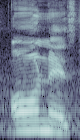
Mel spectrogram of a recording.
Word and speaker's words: honest: Okay, you will be thinking that why teacher saying that N honest people, but here H is silent. So we are looking to next alphabet, that is honest.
